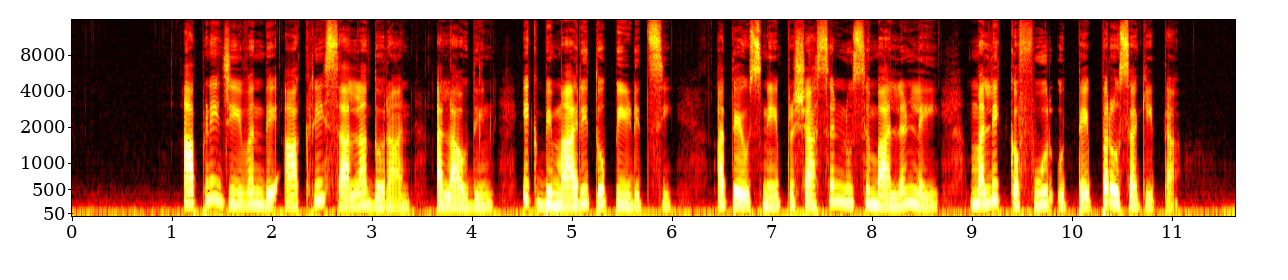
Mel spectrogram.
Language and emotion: Punjabi, neutral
